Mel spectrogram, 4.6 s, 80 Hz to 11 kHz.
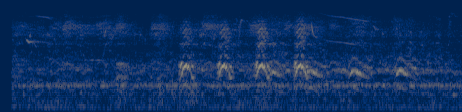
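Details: Crows in a group at dawn, a run of six short harsh calls from about 1.8 seconds, evenly spaced and fading slightly toward the end, over a steady low hum.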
